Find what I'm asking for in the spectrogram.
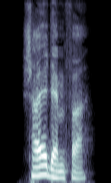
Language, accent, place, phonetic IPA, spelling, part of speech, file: German, Germany, Berlin, [ˈʃalˌdɛmp͡fɐ], Schalldämpfer, noun, De-Schalldämpfer.ogg
- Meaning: 1. silencer 2. muffler (part of exhaust pipe)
